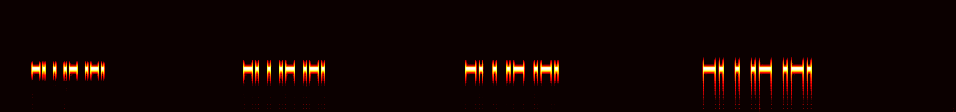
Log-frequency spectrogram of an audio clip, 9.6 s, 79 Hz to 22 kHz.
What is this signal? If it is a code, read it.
Morse code, heard as a keyed tone, about 40 wpm, 700 Hz. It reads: NEAR NEAR NEAR NEAR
